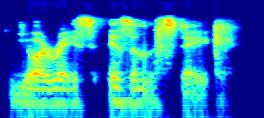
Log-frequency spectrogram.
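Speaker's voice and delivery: soft, hushed whisper under the breath. Voicing a character after shooting an enemy: whispered under breath. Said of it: "I whisper under my breath".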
